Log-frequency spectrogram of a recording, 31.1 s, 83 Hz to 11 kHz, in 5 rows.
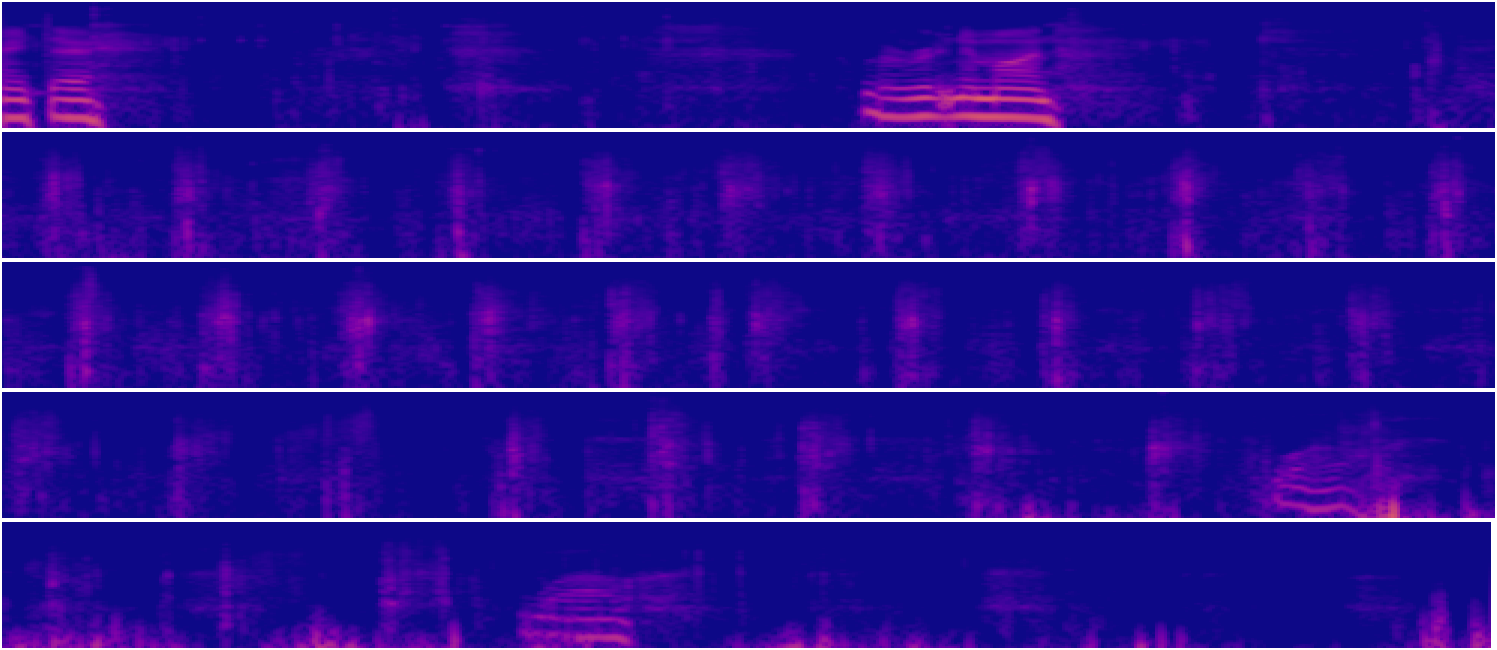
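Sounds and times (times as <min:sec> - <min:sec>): footsteps crunching on gravel: 0:05.9 - 0:28.5.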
